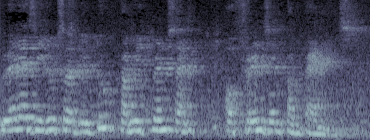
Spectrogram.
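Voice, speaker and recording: Noticeable background noise and audible room echo accompany a man speaking in a high pitch with ordinary pitch variation. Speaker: seminar speaker. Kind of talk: lecture. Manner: fast.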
